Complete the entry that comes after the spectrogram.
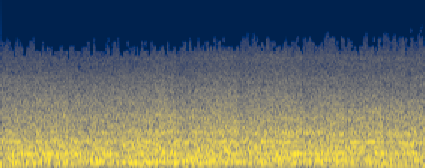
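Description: The Spirit of Queensland tilt train pulling out past the platform: the last carriages and then the rear power car roll by, a steady, unbroken running noise with a low hum.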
